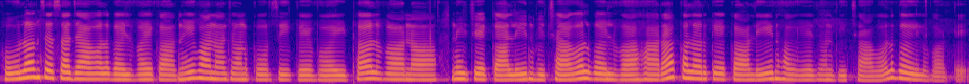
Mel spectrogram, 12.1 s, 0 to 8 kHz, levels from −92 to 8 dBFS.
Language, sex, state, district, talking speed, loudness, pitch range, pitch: Bhojpuri, female, Uttar Pradesh, Gorakhpur, 135 wpm, -23 LUFS, 175-205 Hz, 185 Hz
